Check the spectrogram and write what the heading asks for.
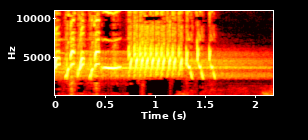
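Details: Brief, intense European goldfinch song in an explosive style: a fast unbroken stream of high, rattling twitters and tinkling notes that speeds into a rapid trill before fading.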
